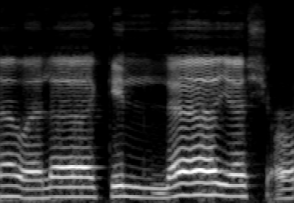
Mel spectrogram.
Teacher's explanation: نون ساکن کے بعد حرف یرملون کا لام آیا ادغام ہوگا لیکن گناہ نہیں ہوگا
